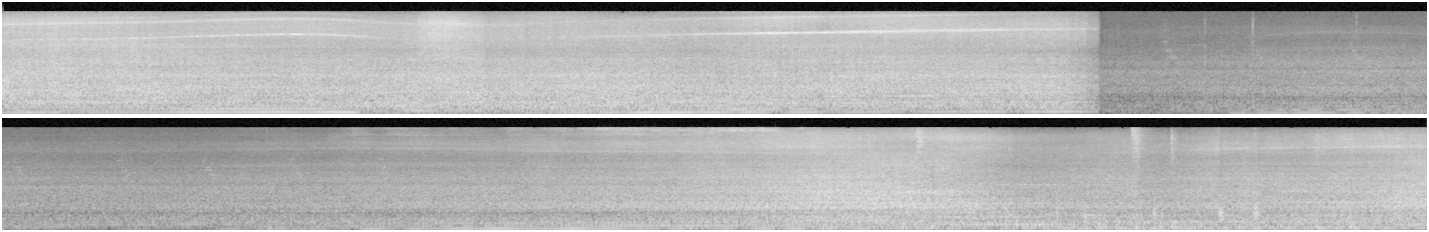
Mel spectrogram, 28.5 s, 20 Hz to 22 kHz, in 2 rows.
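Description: DB class 633 (Pesa Link) diesel multiple units moving along a station platform: a steady diesel engine hum with a thin high whine that rises in pitch. About eleven seconds in the sound cuts off abruptly, then builds up again as a coupled pair of class 633 units approaches and pulls in alongside.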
